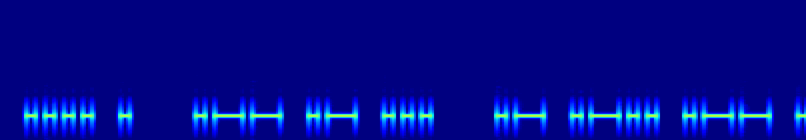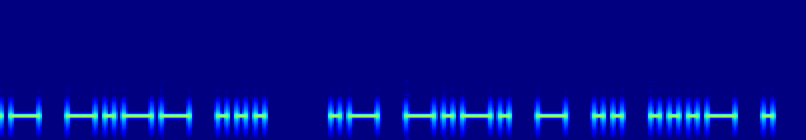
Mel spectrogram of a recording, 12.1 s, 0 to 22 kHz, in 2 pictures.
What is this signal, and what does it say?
Morse code, heard as a keyed tone, about 17 wpm, 700 Hz. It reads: HE WAS ALWAYS ACTIVE
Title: Sentences from Top 1000 Words - Review Part 6 - 17wpm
